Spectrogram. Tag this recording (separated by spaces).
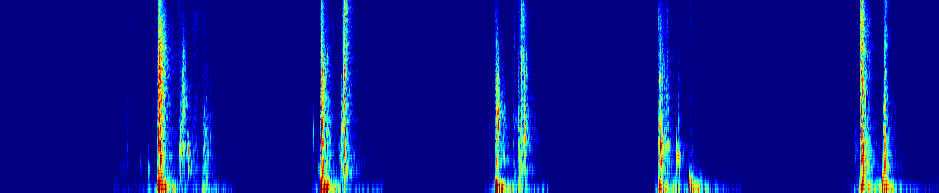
paper book thud carpet drop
